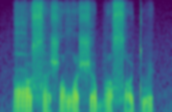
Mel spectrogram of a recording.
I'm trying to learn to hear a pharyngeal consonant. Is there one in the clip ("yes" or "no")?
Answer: yes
